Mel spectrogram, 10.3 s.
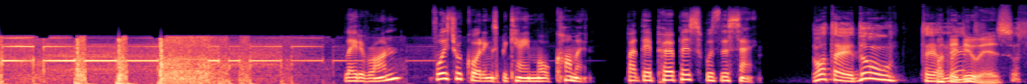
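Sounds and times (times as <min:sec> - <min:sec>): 
Morse code beeps: 0:00.0 - 0:06.1
speech: 0:03.4 - 0:10.2.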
